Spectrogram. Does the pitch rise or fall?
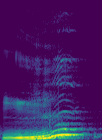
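rise. The pitch rises.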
